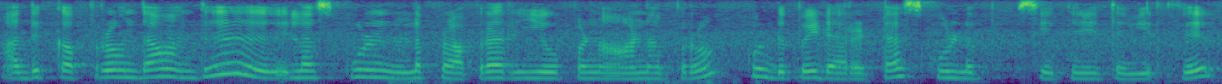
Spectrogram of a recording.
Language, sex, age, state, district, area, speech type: Tamil, female, 30-45, Tamil Nadu, Chennai, urban, spontaneous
